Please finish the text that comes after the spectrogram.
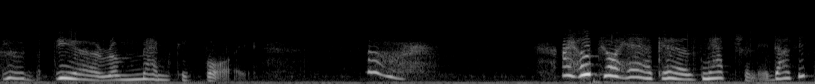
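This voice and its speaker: A woman's voice: sits high, big pitch swings, slow, pauses often, heavily acted. An actress with a British accent playing a dreamy, headstrong young Victorian lady in a 1960s radio comedy, with precise, affected, earnest delivery. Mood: fond, dreamy. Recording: dull vintage 1960s radio recording.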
